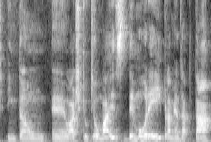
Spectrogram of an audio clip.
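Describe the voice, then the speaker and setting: Amid audible room echo, a man at a medium pitch speaks at a very slow pace with ordinary pitch variation. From interior of São Paulo state, Brazil. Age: 20s. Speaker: doctor. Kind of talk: interview.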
